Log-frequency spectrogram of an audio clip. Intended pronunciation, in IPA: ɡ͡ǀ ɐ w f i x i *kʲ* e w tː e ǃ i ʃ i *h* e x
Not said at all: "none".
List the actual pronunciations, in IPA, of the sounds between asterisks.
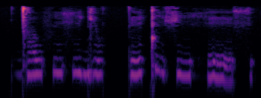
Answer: ɡʲ, h

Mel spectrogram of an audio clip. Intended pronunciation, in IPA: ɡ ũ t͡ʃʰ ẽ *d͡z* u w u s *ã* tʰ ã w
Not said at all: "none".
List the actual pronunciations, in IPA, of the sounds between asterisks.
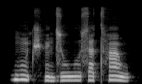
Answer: d͡z, a

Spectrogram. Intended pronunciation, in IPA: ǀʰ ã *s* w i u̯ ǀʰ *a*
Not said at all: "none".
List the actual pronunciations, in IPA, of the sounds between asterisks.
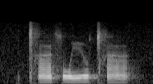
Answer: s, ã

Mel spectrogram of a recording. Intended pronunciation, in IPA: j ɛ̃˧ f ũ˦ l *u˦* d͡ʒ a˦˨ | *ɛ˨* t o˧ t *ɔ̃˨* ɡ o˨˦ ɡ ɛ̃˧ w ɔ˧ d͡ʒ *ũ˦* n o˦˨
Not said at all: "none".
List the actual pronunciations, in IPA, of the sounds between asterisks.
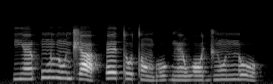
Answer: ũ˦, ɛ˦, ɔ̃˨, ũ˦

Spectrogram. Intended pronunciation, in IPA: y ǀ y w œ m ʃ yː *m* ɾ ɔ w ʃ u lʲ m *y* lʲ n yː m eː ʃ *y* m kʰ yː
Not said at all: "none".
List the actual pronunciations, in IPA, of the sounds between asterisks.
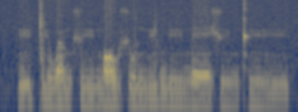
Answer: m, y, yː

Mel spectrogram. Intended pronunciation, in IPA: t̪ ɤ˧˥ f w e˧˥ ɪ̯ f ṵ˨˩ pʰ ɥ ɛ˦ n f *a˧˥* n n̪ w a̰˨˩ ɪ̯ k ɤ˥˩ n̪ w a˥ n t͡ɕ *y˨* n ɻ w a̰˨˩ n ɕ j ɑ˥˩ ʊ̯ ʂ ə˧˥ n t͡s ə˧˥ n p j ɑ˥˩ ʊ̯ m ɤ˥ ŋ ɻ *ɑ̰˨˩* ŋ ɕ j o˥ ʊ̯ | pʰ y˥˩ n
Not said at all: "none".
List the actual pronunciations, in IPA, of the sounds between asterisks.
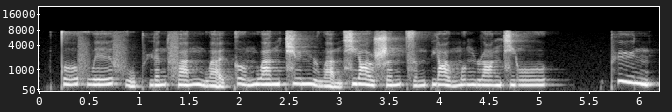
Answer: a˧˥, y˥, ɑ˥

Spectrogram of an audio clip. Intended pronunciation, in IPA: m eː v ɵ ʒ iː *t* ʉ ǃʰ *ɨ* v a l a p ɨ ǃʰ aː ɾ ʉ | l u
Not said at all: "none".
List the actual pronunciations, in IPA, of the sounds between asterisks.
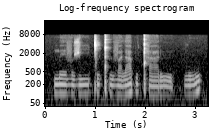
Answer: ǀ, ʉ

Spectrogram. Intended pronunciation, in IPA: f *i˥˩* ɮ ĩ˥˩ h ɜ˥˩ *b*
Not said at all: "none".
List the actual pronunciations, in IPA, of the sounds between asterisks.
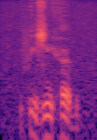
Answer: i˥˩, b

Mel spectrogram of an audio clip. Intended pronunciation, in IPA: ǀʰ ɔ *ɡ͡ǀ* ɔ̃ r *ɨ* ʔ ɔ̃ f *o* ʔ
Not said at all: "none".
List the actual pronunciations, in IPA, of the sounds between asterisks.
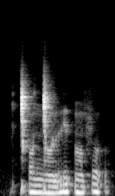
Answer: ŋ͡ǀ, ɨ, o

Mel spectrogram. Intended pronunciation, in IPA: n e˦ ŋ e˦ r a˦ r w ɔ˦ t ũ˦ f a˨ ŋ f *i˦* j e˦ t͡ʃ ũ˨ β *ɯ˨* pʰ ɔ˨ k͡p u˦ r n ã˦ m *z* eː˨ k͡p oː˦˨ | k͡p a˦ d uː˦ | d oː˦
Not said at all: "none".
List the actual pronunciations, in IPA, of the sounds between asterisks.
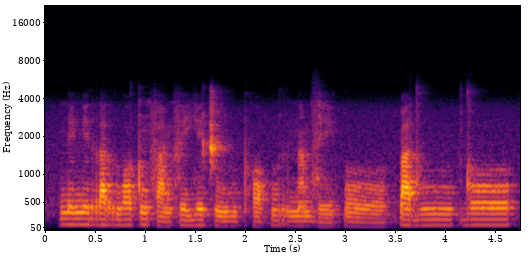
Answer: e˦, u˨, z

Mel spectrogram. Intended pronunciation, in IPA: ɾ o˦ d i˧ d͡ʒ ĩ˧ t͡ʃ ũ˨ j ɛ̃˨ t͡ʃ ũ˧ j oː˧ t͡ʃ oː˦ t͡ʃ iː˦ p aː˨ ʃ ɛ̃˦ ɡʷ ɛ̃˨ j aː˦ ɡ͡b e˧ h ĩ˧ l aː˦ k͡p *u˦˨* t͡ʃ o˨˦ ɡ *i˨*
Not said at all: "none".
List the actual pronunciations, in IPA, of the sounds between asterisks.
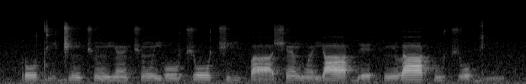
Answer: u˧, i˨

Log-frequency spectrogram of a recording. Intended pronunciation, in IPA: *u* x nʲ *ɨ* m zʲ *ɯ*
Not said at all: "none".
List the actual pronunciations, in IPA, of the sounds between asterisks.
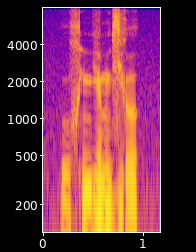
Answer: u, ɛ, ɤ

